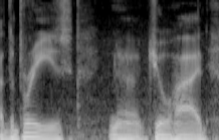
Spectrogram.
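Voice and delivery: low, slow name drop; big-dude voice. Acted. Radio host naming the absent meteorologist, big-dude voice. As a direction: drop the name deep and drawn out. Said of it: "I have to say it like that".

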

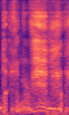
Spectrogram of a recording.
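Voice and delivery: whispered catchphrase, half to himself. Acted. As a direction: whisper it like a secret. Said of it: "I love saying".

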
